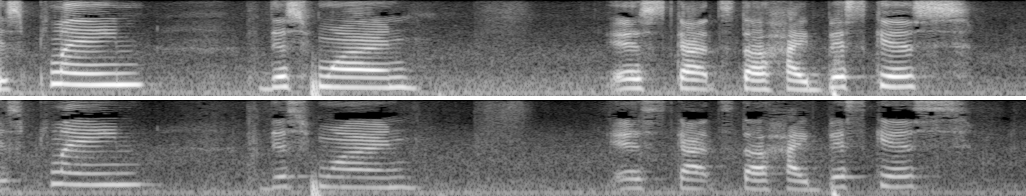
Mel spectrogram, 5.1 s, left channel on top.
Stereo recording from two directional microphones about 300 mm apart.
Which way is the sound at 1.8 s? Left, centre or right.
Left.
